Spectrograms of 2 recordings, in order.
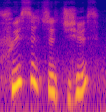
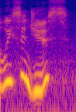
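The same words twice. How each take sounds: First: It is said slowly and clearly. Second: It is said at normal speed.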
